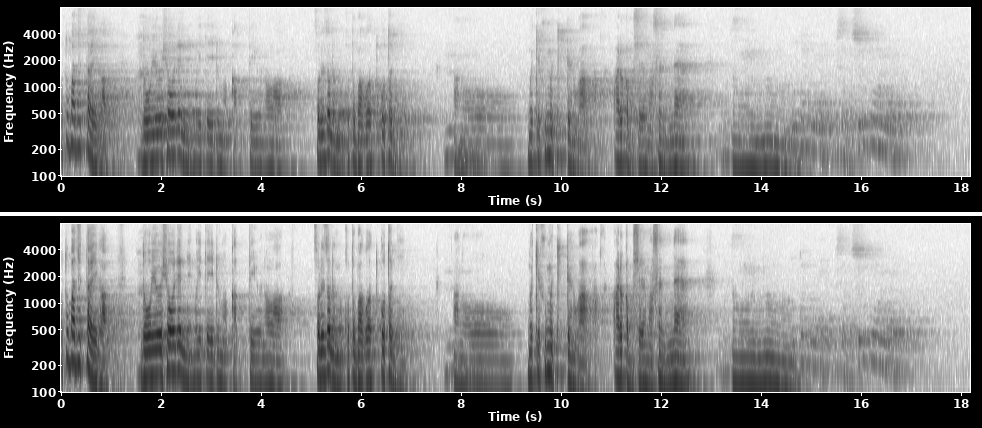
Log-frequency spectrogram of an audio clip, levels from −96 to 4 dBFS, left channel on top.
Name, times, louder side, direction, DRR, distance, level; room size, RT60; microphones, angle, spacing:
voice 1, 0.1-0.9 1.6-4.5 5.1-6.9 7.9-9.0 9.3-10.8 11.1-12.6 13.4-14.7, right 5 dB, 75° right, 13 dB, 0.4 m, -24 dB
voice 2, 1.5-1.8 7.6-8.4 13.1-14.0 14.6-16.7, left 1 dB, 20° right, -10 dB, 2.1 m, -42 dB
11.5 x 6.5 x 7.2 m, 2.4 s
head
